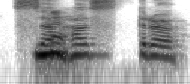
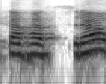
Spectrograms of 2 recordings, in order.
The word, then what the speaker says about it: सहस्र: सहस्त्र नहीं, त्र नहीं बोलना चाहिए, सहस्रा बोलना चाहिए, स पे केवल र है, त नहीं है, सहस्रा, सहस्र, सहस्रा, सहस्र, हाँ, ओके, अस्तु।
